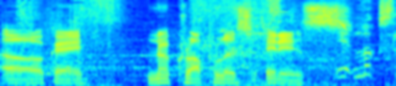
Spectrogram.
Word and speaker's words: necropolis: it necropolis is it necropole no no no no it's like metropolis only necro lords it's like oh okay necropolis it is it looks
